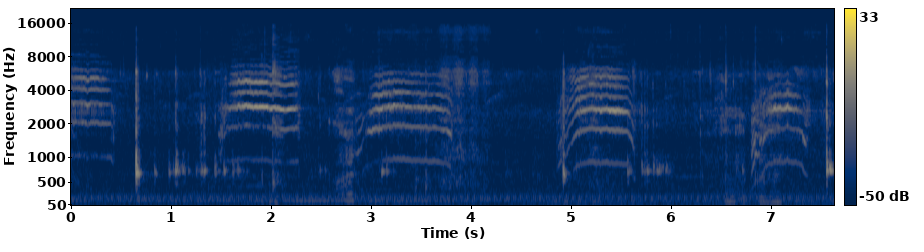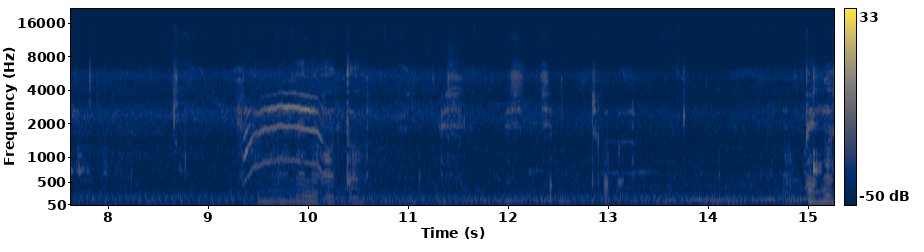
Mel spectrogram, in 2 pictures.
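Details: A flea-ridden kitten meows repeatedly while being bathed, about seven arched, harmonic-rich cries spaced a second or two apart, with a low steady hum underneath and people talking quietly nearby.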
